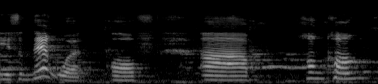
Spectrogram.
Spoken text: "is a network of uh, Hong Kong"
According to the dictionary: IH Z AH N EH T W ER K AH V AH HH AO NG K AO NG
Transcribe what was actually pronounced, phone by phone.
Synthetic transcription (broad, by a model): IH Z AH N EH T W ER K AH F AH HH AO NG K AO NG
